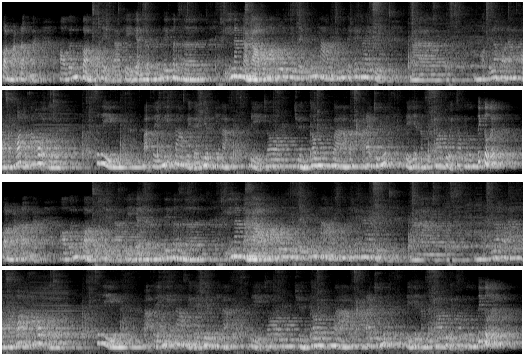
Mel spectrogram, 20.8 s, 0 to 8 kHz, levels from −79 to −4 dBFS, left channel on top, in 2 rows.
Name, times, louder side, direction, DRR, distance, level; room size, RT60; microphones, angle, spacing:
voice 1, 0.0-8.9 9.4-11.6 12.3-15.0 15.4-18.2 18.5-20.7, left 1 dB, 55° left, -3 dB, 0.3 m, -24 dB
sound 1, 1.8-19.6, equal, 35° left, 0.7 m, -42 dB
sound 2, 4.9-7.1 8.3-11.8, right 1 dB, 65° right, 0.5 m, -41 dB
6.2 x 2.3 x 3.2 m, 2.8 s
head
